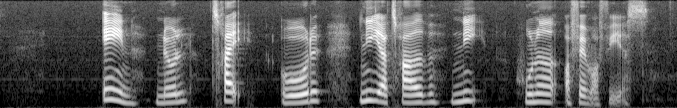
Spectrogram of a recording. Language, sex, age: Danish, female, 34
